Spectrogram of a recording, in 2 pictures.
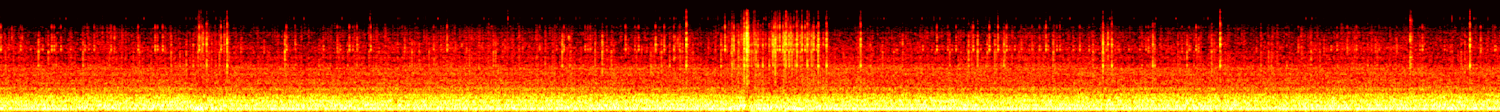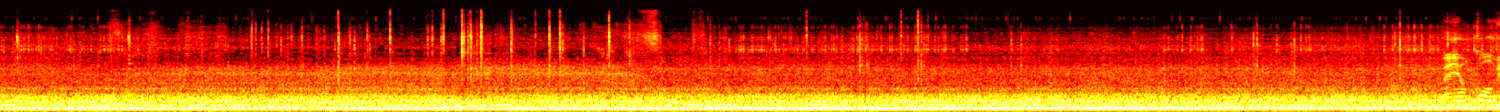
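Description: Car cabin road noise at highway speed: a steady low drone of engine and tyres, with a few brief knocks from the road surface.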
